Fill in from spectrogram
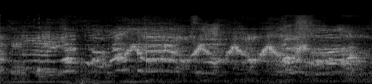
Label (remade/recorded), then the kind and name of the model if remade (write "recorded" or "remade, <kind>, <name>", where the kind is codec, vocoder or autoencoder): remade, codec, SNAC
